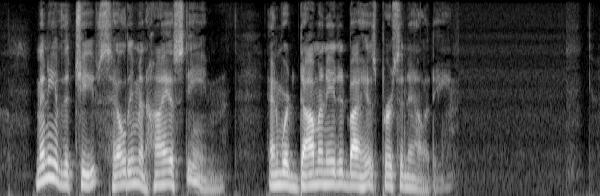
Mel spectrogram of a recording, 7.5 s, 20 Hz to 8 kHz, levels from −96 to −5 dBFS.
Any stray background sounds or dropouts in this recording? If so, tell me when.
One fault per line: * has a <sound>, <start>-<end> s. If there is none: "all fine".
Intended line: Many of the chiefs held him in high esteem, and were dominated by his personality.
all fine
